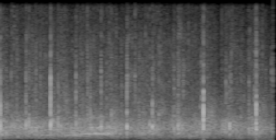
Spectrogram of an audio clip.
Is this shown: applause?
yes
